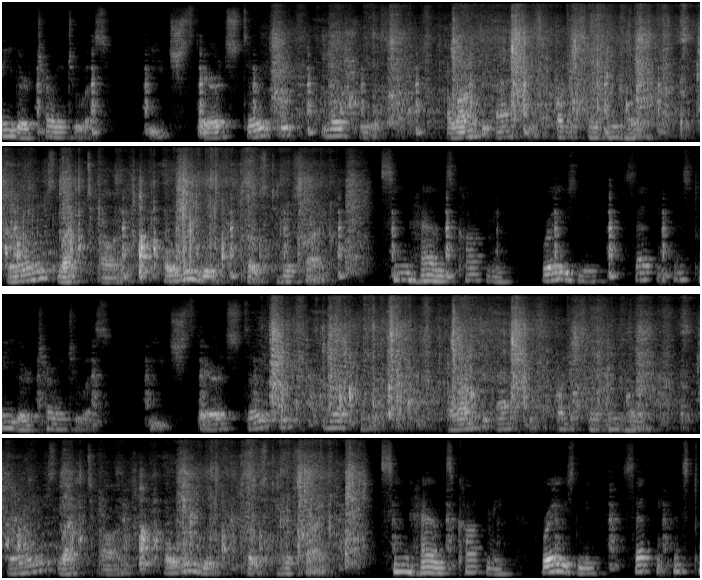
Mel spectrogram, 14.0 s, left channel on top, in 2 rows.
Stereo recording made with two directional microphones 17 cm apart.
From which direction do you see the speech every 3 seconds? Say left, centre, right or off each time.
left, left, left, centre, right.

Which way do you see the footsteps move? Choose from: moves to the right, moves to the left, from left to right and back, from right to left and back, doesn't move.
from right to left and back.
